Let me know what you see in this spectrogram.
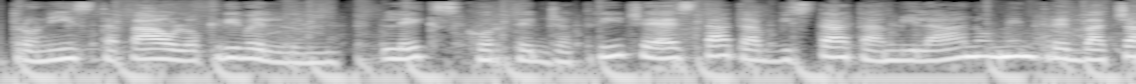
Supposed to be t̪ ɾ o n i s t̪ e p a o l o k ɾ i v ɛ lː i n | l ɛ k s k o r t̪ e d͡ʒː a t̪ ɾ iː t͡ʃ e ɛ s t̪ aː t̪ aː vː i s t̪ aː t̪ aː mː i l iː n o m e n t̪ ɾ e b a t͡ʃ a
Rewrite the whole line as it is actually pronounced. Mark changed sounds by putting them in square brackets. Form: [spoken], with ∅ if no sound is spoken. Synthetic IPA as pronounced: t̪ ɾ o n i s t̪ [a] p a o l o k ɾ i v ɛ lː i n | l ɛ k s k o r t̪ e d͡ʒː a t̪ ɾ iː t͡ʃ e ɛ s t̪ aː t̪ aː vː i s t̪ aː t̪ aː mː i l [aː] n o m e n t̪ ɾ e b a t͡ʃ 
